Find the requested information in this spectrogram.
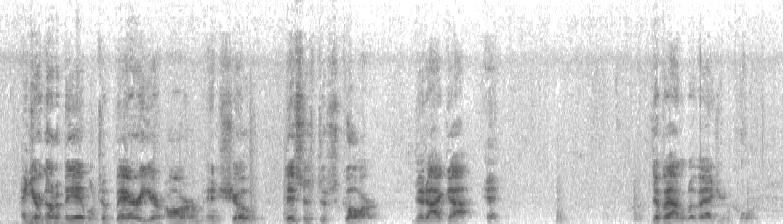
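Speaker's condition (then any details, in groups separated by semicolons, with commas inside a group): No condition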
